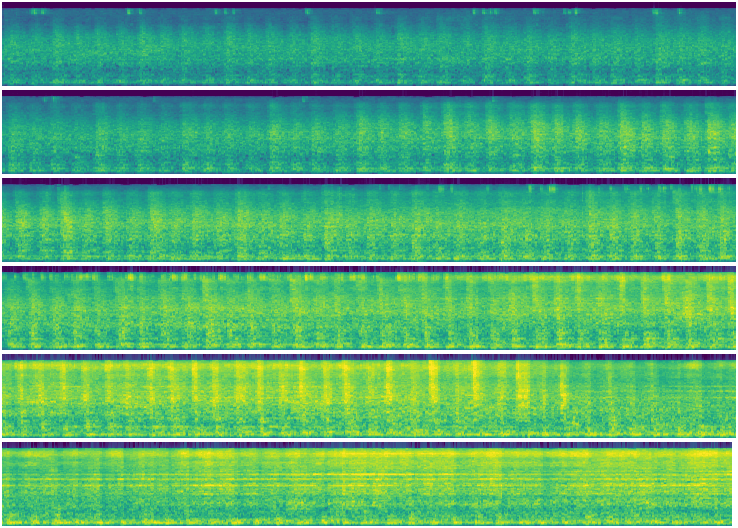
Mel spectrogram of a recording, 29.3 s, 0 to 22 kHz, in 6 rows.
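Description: Steam locomotive 50 3648 hauling a passenger train, growing steadily louder as it approaches under steam. Near the end the coaches roll past close by with wheel clatter on the rail joints and a thin high squeal from the wheels on the curve.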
